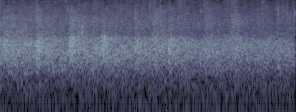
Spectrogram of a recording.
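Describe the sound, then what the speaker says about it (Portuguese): A church congregation at a Sunday service applauds steadily, a dense wash of clapping from many hands that stays even for the whole stretch. "Vamos aplaudir ao Senhor pela vida deles."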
